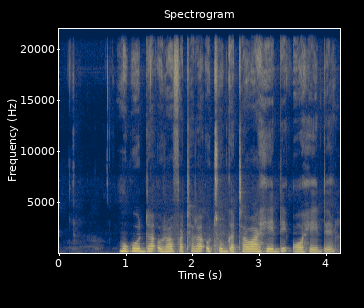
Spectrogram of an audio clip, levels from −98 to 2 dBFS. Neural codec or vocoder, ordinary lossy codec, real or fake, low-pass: none; none; real; none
